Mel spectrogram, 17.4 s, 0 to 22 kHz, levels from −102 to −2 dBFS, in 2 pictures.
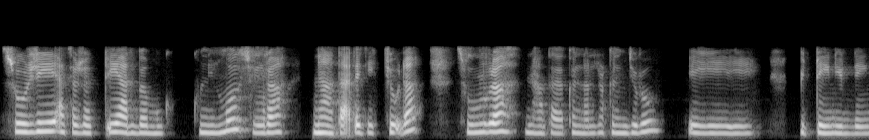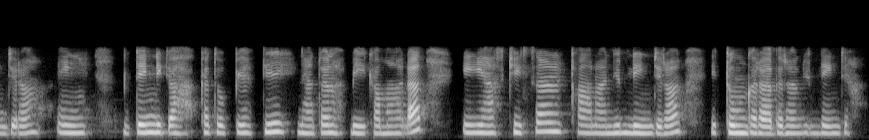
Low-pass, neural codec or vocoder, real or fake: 5.4 kHz; autoencoder, 22.05 kHz, a latent of 192 numbers a frame, VITS, trained on one speaker; fake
